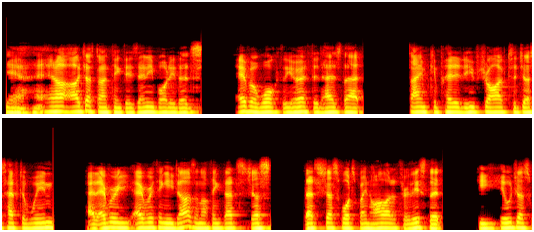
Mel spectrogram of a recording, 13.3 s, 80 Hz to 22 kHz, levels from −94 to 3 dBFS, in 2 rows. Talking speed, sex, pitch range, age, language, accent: 210 wpm, male, 130-145 Hz, 20-39, English, Australian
